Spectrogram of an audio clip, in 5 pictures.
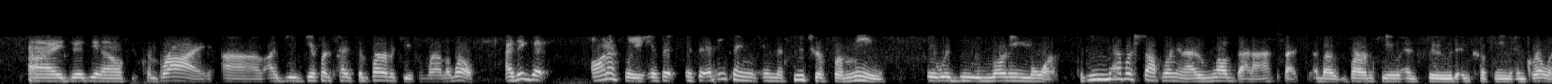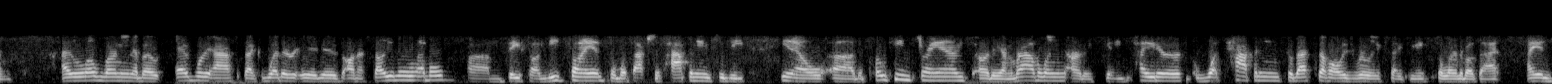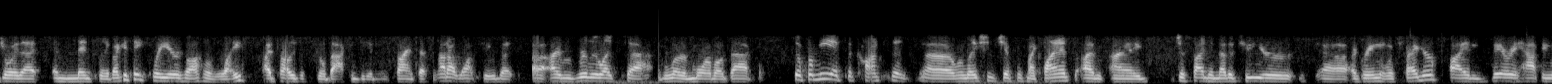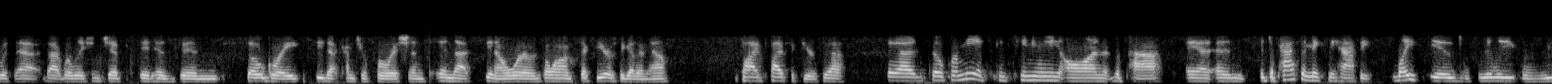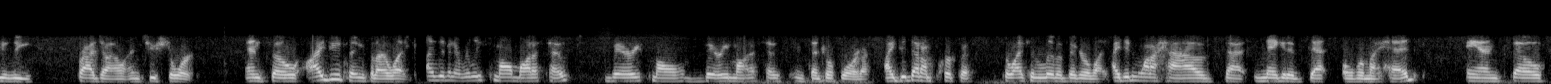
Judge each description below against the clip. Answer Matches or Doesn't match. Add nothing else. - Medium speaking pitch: Matches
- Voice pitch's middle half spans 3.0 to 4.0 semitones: Matches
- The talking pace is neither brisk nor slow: Doesn't match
